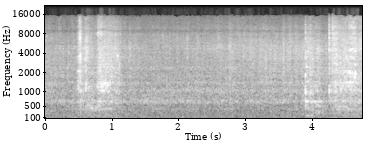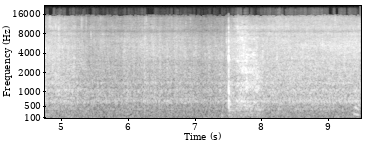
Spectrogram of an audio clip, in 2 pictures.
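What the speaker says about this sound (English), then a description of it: "See, the cabbage is all cooking down." Cabbage and other ingredients for haluska frying in a pan: a soft, steady sizzle runs throughout, broken by three louder bursts of stirring and turning with scraping and hiss, with no talking.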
